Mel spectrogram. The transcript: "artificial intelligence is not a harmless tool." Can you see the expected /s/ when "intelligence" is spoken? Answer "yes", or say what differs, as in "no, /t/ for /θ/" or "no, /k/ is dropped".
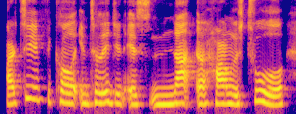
no, /s/ is dropped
